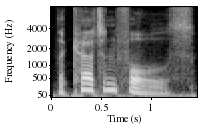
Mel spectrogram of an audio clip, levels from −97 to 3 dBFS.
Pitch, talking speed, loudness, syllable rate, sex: 115 Hz, 125 wpm, -16 LUFS, 3.0 syllables/s, male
